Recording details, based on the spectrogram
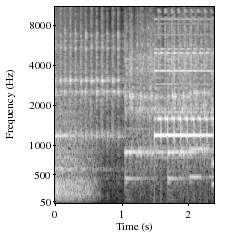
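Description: Mobile phone ringing with an incoming call, a bright repeating electronic ringtone with steady pulsing tones that grows louder and fuller partway through; no talking.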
